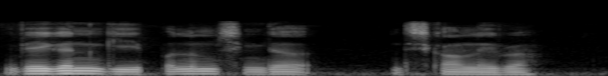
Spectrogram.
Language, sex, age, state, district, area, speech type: Manipuri, male, 30-45, Manipur, Churachandpur, rural, read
